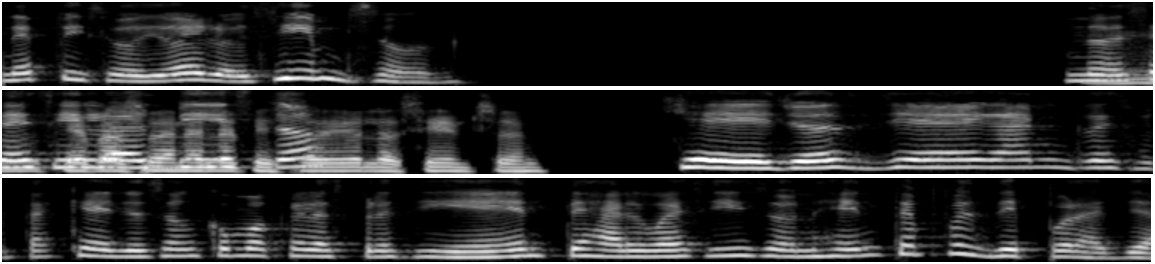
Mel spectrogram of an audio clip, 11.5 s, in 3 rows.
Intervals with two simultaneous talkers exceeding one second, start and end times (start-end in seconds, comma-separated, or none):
3.6-4.8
